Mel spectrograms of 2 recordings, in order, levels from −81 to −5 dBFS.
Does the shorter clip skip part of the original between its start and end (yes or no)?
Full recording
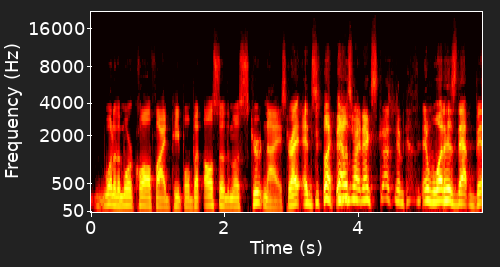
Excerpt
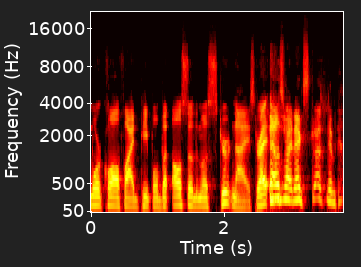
yes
